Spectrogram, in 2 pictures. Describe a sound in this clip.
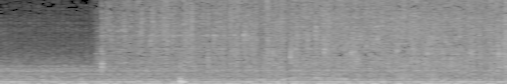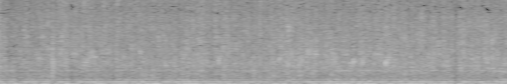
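Food sizzles loudly as it fries in hot oil.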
